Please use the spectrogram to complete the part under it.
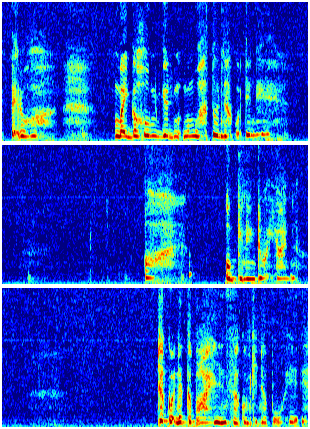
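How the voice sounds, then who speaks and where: An actress playing a sorrowful, lovelorn middle-aged mother in a melodramatic radio drama, with a Filipino accent and a breathy, tearful delivery. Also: high voice, rough recording. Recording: radio drama with music underneath.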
